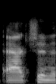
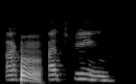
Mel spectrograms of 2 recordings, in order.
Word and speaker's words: Ak-Chin: So I highly recommend Ak-Chin. It's it's spelled out A K dash C H I N. – Oh, Ak-Chin.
